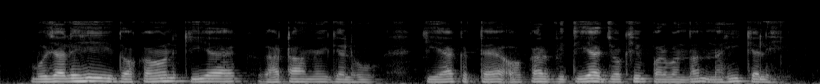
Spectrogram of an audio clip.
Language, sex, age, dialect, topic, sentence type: Maithili, male, 25-30, Bajjika, banking, statement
